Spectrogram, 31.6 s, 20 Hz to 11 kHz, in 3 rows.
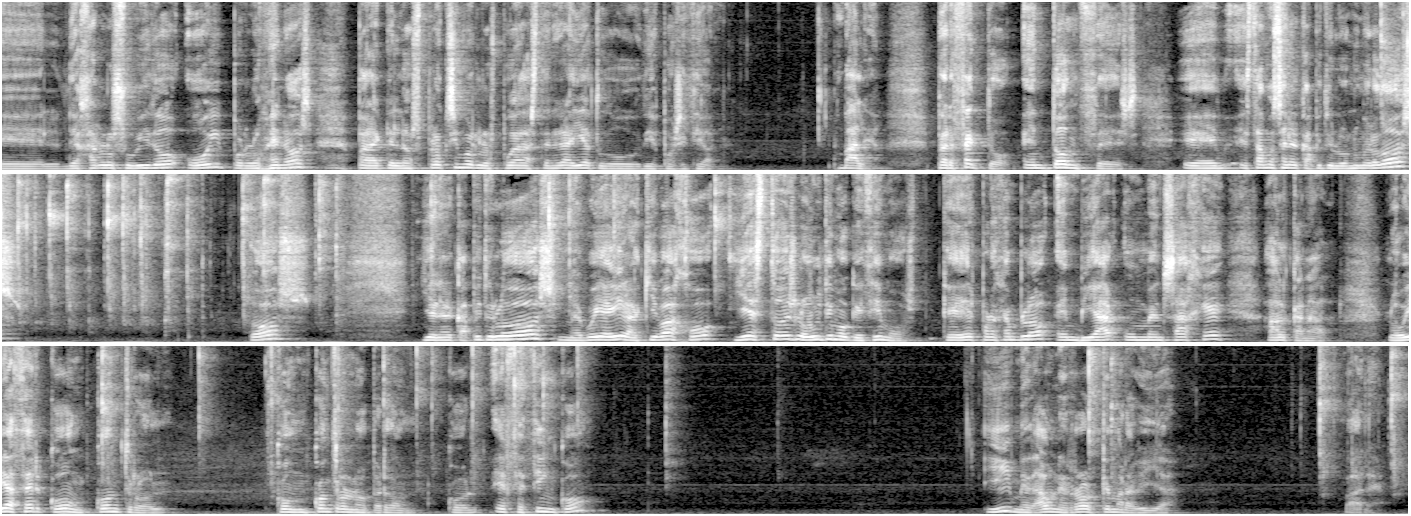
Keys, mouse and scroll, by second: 10.4-13.4 typing, 14.6-15.9 typing, 22.6 ctrl+Delete, 23.6 Delete, 24.9 F5, 30.9-31.6 typing.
